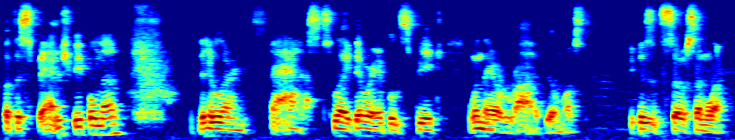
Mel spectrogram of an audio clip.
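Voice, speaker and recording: Young guy w/ new york accent, low voice, rambly with lots of ums, muffled lo-fi audio. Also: fairly even intonation, normal speed, warm tone. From United States. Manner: rambling, hesitant, lots of fillers and self-corrections. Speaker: podcast guest. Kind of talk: casual conversation.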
